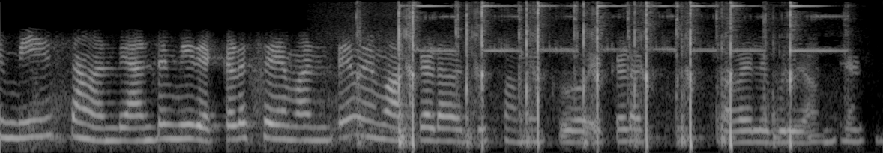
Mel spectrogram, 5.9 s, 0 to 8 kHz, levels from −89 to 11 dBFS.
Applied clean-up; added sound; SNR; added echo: none; Bell; -1 dB; none.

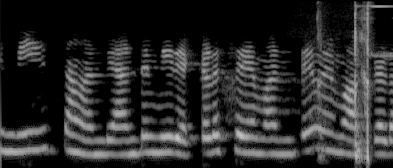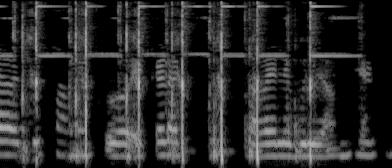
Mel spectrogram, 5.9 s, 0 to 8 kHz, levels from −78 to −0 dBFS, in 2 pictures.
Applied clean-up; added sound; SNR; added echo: classical method Wiener filter.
